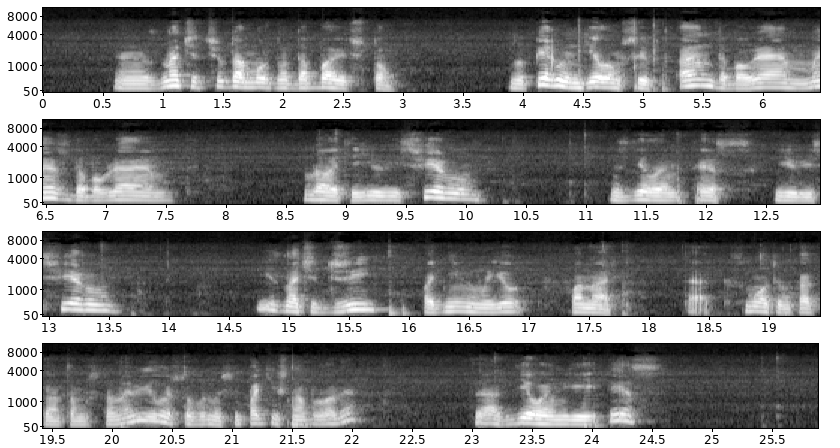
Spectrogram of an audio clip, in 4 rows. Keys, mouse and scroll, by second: 0.0 click, 5.0 shift+a, 10.9 click, 11.8 s, 16.0 g, 17.9-19.0 middle drag, 20.2 middle click, 21.6 g, 24.0 s.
